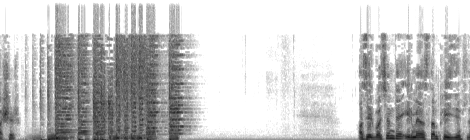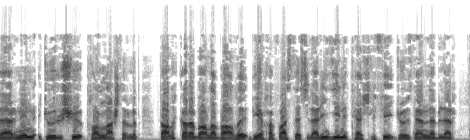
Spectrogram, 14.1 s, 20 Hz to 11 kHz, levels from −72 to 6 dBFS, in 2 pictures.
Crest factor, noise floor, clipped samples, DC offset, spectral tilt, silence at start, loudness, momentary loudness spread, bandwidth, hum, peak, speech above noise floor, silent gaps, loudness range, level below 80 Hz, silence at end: 10 dB; -41 dBFS; 1%; under 0.1%; -4 dB/octave; 0 s; -9 LUFS; 7 LU; 11 kHz; 50 Hz at -40 dBFS; 0 dBFS; 32 dB; none; 5 LU; -26 dBFS; 0.2 s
